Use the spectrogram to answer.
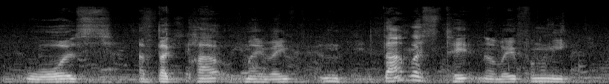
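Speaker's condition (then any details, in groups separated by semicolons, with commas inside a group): Cerebral palsy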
